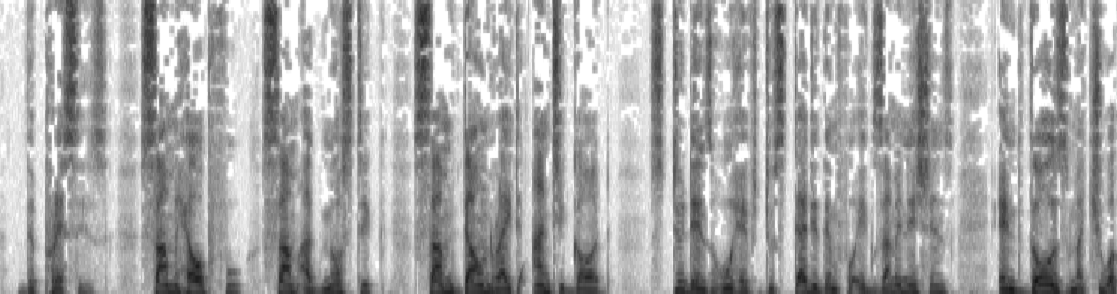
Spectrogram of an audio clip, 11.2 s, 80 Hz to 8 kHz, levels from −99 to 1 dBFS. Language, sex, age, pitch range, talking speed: English, male, 30-49, 110-155 Hz, 105 wpm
